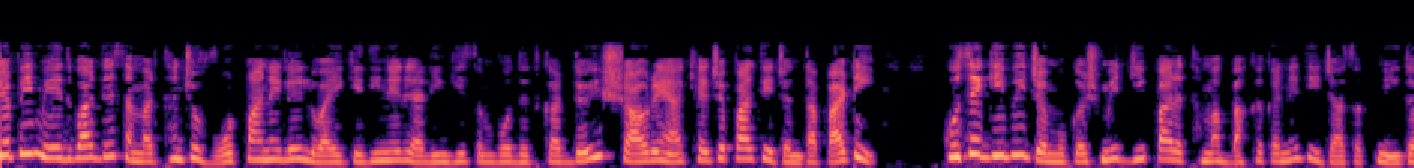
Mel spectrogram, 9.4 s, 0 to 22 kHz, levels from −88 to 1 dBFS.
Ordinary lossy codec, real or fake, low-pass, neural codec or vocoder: none; real; 7.2 kHz; none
